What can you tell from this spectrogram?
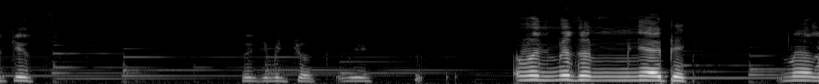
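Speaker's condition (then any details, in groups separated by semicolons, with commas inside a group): Cerebral palsy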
